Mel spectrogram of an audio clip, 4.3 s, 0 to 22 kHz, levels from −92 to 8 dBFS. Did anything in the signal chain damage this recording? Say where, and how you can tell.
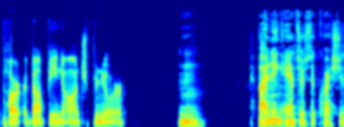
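Yes. At 0.12 to 0.14 s, and again at 3.24 to 3.33 s, peaks are flat-topped and crackle harshly. They exceed full scale by about 1 dB and about 4 dB. A few percent of samples are clipped. This is likely microphone overload at the converter.

At 3.78 s, voice and background drop together by about 4 dB. The drop is instant, not gradual. It follows the stronger clipping shortly after. Call processing likely stepped the microphone volume down to stop the overload.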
